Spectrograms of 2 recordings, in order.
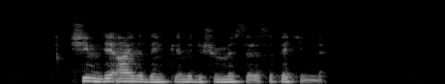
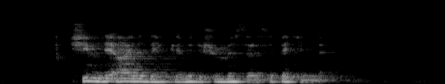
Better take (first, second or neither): first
